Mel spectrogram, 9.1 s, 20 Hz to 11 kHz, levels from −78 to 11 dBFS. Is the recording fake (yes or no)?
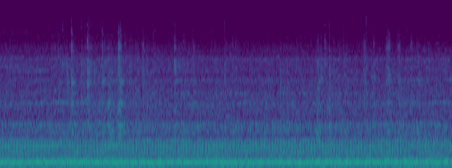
no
